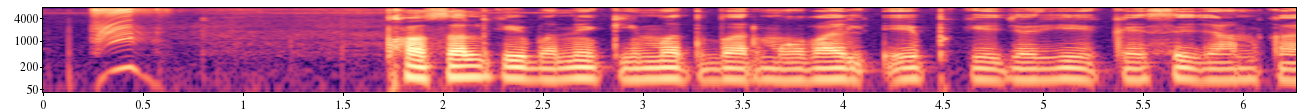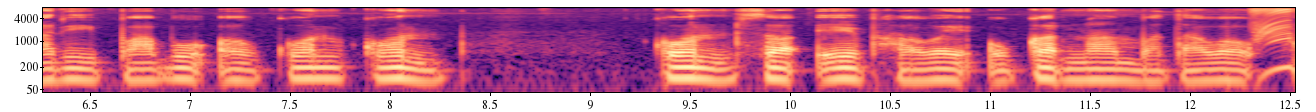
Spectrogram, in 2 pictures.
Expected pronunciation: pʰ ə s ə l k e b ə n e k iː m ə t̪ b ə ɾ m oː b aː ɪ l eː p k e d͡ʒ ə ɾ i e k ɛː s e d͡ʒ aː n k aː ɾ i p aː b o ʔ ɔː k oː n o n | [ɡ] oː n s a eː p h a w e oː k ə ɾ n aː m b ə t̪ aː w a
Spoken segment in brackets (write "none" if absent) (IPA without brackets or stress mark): k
